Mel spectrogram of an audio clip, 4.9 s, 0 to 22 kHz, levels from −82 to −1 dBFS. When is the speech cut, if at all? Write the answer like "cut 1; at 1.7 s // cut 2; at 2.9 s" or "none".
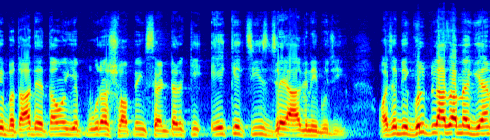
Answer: cut 1; at 2.8 s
